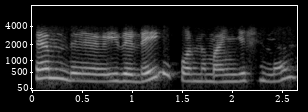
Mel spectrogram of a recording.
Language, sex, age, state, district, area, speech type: Tamil, female, 60+, Tamil Nadu, Mayiladuthurai, rural, conversation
